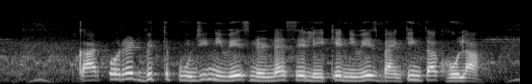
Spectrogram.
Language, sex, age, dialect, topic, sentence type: Bhojpuri, female, 25-30, Western, banking, statement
